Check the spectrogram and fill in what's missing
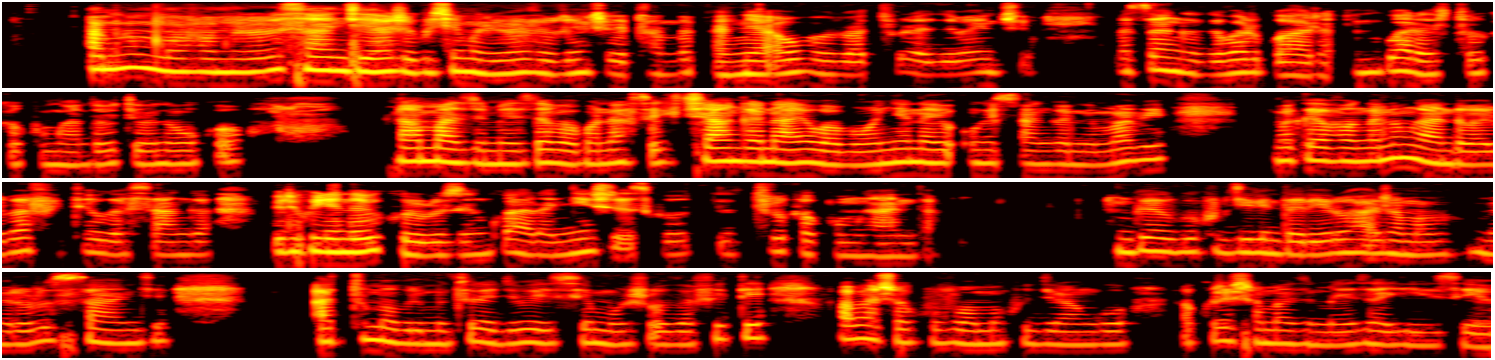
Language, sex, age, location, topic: Kinyarwanda, female, 18-24, Huye, health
